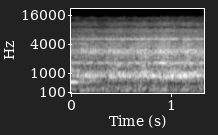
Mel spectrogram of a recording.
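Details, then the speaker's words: Honda Vario 110 carburetor model (2012–2013) with the rough-running engine removed, CVT weight-roller pulley bearing turned by hand up close: a rough gritty grinding hiss with a faint wavering whine; worn CVT pulley bearing. "Kita buktikan dulu posisi seperti ini kita putar sajaah suaranya kemruak seperti itu ya gini biar aman biar suaranya jelas tak dekatkan Nah tak dekatkan lagi ya Ini suara laker"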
